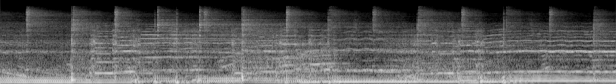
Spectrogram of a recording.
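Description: Live rock band instrumental break: an electric guitar plays a lead line of sustained notes with pitch bends, over electric bass and a steady drum beat.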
